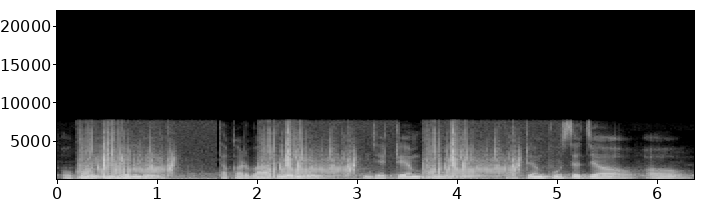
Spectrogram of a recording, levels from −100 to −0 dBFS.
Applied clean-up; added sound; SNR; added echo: none; Fart; 2 dB; none.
